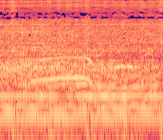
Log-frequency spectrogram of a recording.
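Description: Live pop concert music: a vocal group singing long held notes that slide down and break off about a second and a half in, over steady guitar accompaniment.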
